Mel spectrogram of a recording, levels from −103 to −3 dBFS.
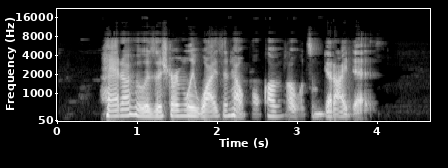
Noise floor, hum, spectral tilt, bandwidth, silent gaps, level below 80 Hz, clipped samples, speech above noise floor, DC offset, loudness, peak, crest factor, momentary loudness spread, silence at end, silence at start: -77 dBFS; none; -4.5 dB/octave; 9.2 kHz; none; -62 dBFS; under 0.1%; 60 dB; under 0.1%; -17 LUFS; -2 dBFS; 18 dB; 7 LU; 0.75 s; 0.55 s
